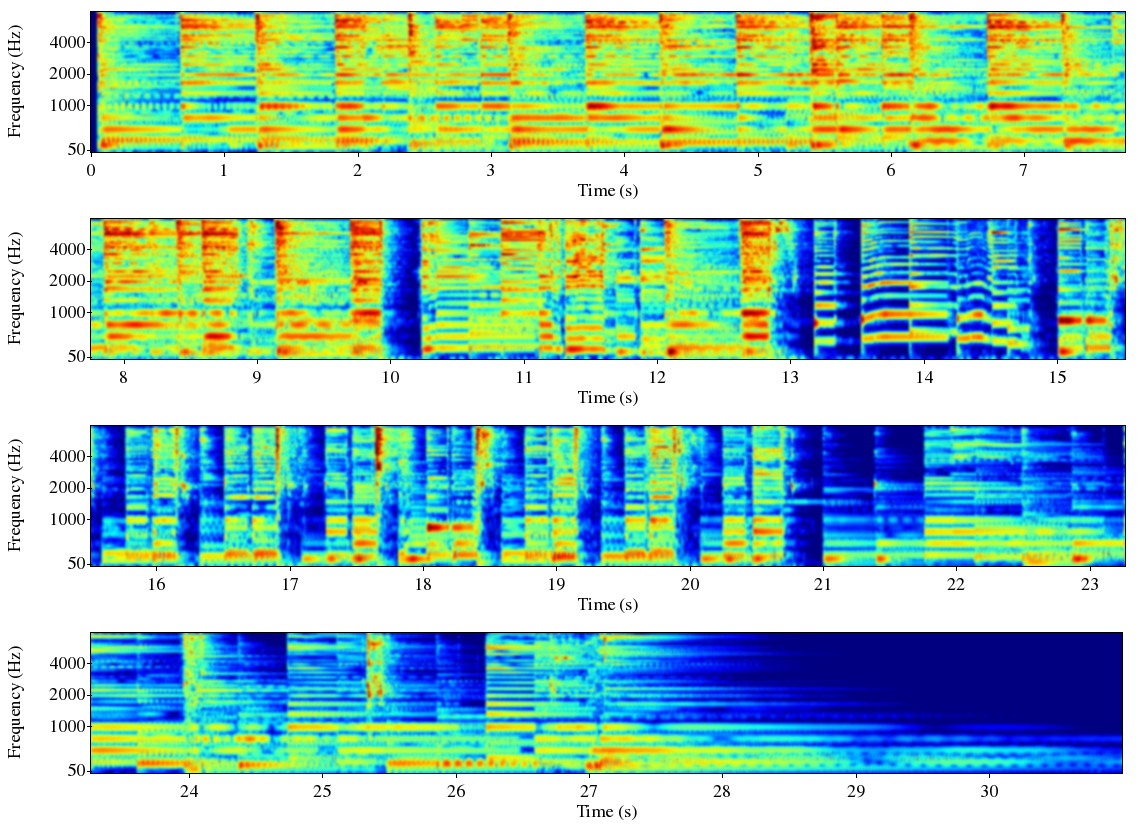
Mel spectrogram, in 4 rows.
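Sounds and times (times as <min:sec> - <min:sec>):
acoustic guitar: 0:00.0 - 0:30.9.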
